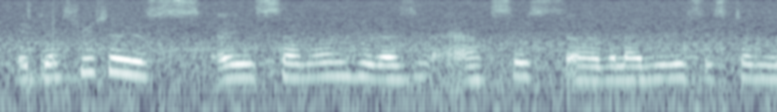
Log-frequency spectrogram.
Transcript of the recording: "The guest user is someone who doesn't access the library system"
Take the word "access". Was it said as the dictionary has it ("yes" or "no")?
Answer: yes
